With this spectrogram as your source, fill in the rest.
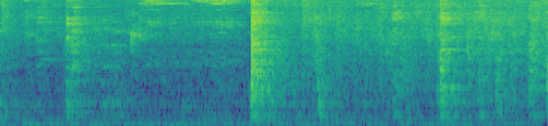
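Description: Cumin seeds, a dried red chilli and garlic fry in sesame oil in a pan, giving a low sizzle punctuated by three or four sharp metallic clinks of a utensil against the cookware.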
